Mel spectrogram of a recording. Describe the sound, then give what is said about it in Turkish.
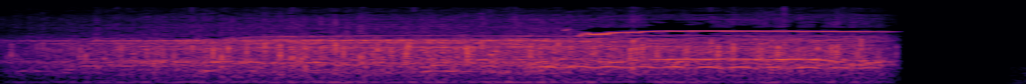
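A large concert audience gives a standing ovation at the Harbiye Cemil Topuzlu Open-Air Theatre, applauding in a dense, sustained roar of clapping, with cheers and a piercing whistle riding on top, before the sound cuts off abruptly. “Sanatçı konserinde ayakta alkışlandı.”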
